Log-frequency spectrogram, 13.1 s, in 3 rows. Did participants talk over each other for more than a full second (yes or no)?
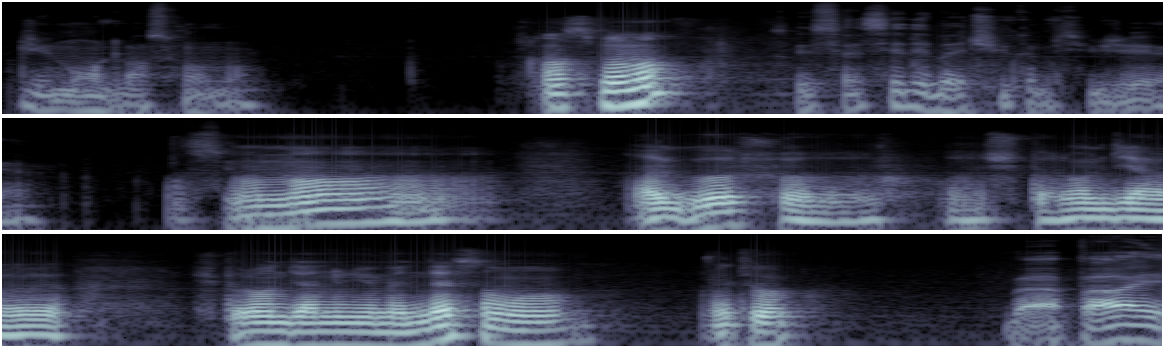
no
